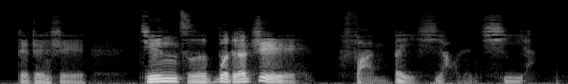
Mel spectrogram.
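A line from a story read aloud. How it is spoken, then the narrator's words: Sighing inner thought. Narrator (Chinese): 他叹息了一声，心里想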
